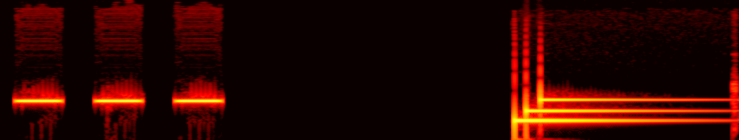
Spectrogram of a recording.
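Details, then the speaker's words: AirPods Pro earphone pure-tone hearing test, ears tested separately starting with the left, tap on hearing each tone: three short steady beeps, then a pause and a chime. "两边耳朵分开测试首先测试的是左耳每当听到声音就点击屏幕要集中注意力仔细听有声音点屏幕测好左耳之后右耳也是同样的流程"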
